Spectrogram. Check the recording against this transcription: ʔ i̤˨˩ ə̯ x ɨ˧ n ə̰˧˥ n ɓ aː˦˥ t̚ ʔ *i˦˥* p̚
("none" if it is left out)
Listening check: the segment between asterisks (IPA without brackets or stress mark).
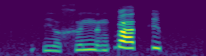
i˦˥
